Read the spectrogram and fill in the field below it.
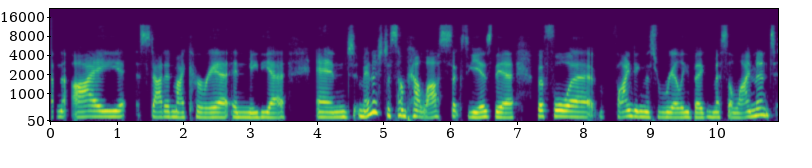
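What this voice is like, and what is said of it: New Zealand accent. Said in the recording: “I am based in New Zealand. Might be a little bit of a different accent”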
